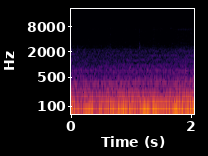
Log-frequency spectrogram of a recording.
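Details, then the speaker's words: Honda Mobilio on rough village road after tightening the loose stabilizer link (it should really be replaced, noise likely to return): low even road rumble, no clunks or rattles; suspension quiet for now. "Alhamdulillah masih bisa digunakan ya ataupun sudah normal kembali untuk bunyi kelatak-kelataknya tadi udah hilang"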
